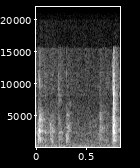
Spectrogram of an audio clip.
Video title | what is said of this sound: LEDA DAY 10 | you could shake it not hear a single thing whereas this one you could shake it and you can hear quite well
